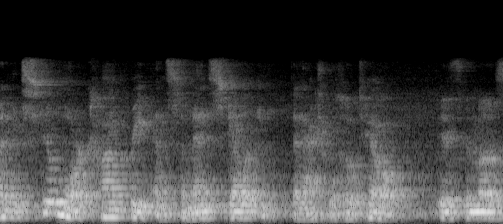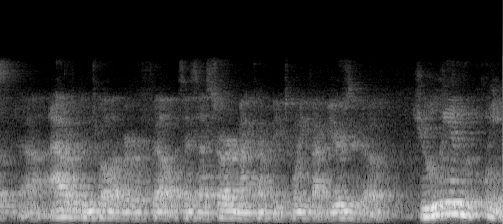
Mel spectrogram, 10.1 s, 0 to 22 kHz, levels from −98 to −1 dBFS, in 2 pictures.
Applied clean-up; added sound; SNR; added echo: none; none; none; reverberation time 0.9 s.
